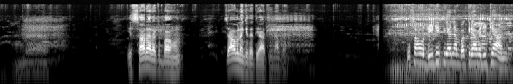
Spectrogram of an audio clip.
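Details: Daira Din Panah goat bleating in two quavering, wavering bursts of about a second each, followed by a rougher, noisier stretch, with men talking in between.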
